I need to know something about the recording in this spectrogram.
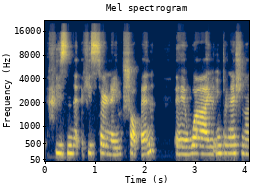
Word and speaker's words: Chopin: pronunciated his his surname chopin while international it's chopin so it's more more like french accent because he spent most of his life in france um so friedrich chopin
